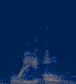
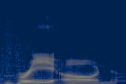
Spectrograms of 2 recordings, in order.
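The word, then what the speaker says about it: Brionne: the wild zelda franchise the critical consensus and this is on reddit because i don't have a better source is three pre-owned o-w-n brion yeah free own so that's how you pronounce the middle form b-r-e-e-o-w-n free own brie own okay the third form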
